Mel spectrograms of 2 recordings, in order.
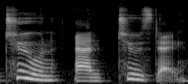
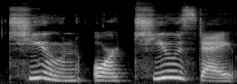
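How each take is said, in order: First: Tune and Tuesday without y, TOON and TOOZ-day; American pronunciation. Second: Tune and Tuesday with a y glide, CHOON, CHOOZ-day; British pronunciation. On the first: Teacher contrasting with British, tune and Tuesday as American TOON, TOOZ-day. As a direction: slowly say plain oo in tune and Tuesday. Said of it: "rather than". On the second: Teacher showing many British accents, tune and Tuesday as TYOON, TYOOZ-day. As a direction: slowly put the y sound into tune and Tuesday. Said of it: "in many British accents, you can hear that they're saying".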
